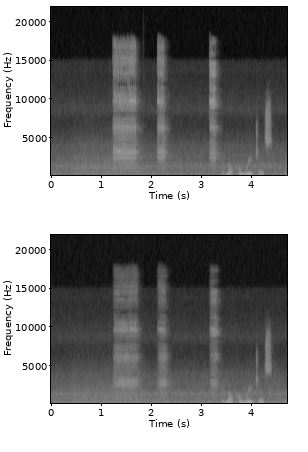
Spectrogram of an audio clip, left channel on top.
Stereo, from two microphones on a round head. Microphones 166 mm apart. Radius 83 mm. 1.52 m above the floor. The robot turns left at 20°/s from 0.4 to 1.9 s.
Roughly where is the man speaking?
Centre.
